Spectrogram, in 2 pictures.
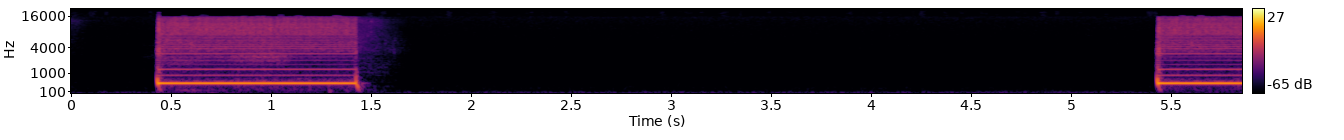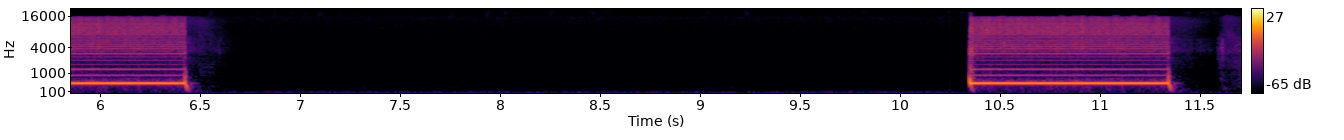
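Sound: telephone ringing tone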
